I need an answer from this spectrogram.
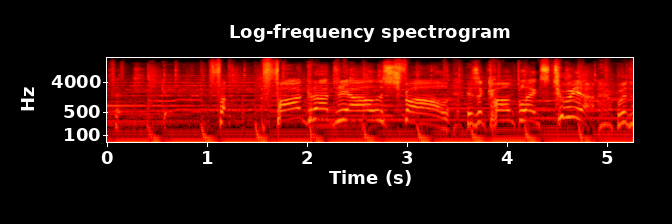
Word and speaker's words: Fagradalsfjall: Fagradalsfjall is a complex tuya with multiple prominences on the Reykjanes Peninsula, around 40 kilometers from Reykjavik, its highest summit in Langhoil.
